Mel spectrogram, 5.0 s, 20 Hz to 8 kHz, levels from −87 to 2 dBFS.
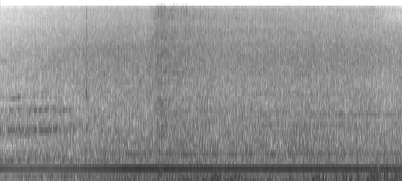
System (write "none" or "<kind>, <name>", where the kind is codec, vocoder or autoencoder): none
